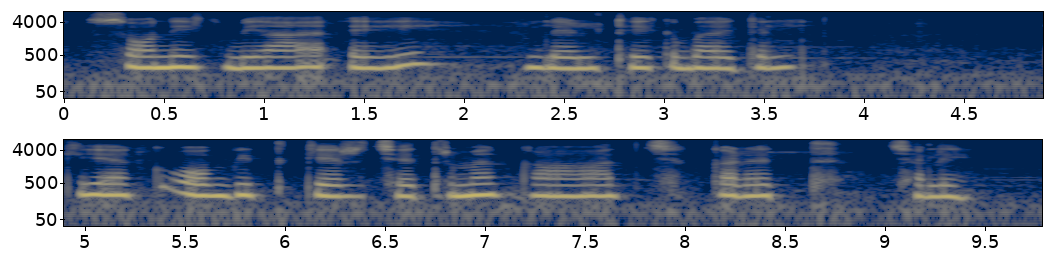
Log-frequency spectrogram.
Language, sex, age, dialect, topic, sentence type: Maithili, female, 25-30, Bajjika, banking, statement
